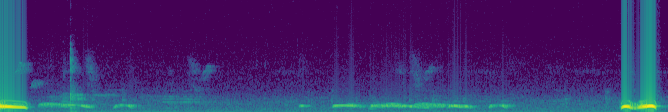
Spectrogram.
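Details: Decoy spotted dove, 'giọng thổ' voice, calling to draw wild doves: a loud coo fragment at the start, quiet low murmured cooing through the middle, and a strong wavering double coo right at the end.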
